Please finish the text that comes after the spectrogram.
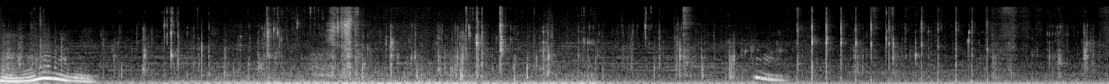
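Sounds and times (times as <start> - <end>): sticky wet chewing: 1.0 - 11.0.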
